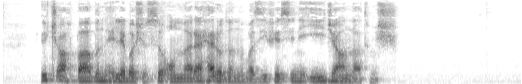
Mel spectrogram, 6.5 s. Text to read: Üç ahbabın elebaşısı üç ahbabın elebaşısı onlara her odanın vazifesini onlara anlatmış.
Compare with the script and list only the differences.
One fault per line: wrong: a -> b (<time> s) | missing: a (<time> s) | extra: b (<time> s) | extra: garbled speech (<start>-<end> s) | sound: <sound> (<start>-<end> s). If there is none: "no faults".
missing: üç ahbabın elebaşısı (2.1 s)
wrong: onlara -> iyice (3.8 s)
